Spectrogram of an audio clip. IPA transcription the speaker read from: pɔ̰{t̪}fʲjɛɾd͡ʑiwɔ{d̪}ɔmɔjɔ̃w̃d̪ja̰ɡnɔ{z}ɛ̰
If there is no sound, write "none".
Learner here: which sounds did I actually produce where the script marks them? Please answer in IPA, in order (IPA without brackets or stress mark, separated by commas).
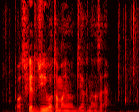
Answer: t̪, t̪, z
